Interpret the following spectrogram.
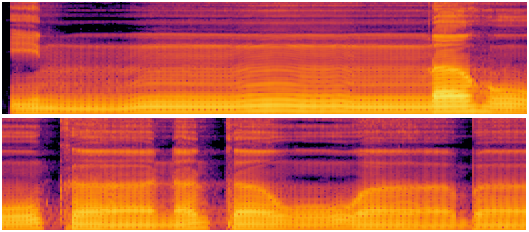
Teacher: Itu ha yang harokahnya domah terbalik itu dibaca 2 harokah ya. Itu disebut dengan mad silah qasirah ya.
